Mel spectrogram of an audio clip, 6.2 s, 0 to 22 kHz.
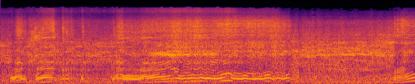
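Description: Yamaha YZ250 two-stroke motocross engine being ridden on and off the throttle, its pitch rising and falling. It revs sharply upward near the end as the bike accelerates.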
